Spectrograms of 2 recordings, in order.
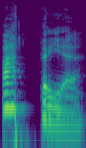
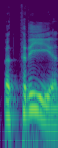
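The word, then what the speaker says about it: pátria: this would be pronounced facile this would be pronounced but no that's not the case we say Patria not Patria therefore the accent mark we say facil not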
